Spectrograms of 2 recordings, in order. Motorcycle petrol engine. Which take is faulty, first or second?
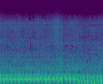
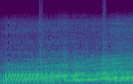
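second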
